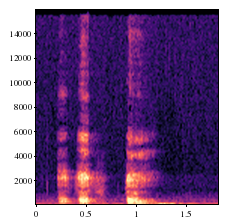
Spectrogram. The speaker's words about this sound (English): Now, clear my throat.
